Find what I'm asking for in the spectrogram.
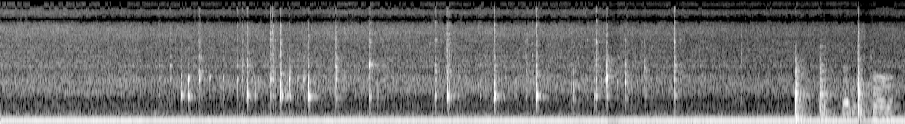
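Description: Ground meat with a spice mix for a picadillo enchilada filling is stirred in a frying pan, with a soft continuous sizzle and scattered light ticks and scrapes of the utensil over a steady hum.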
